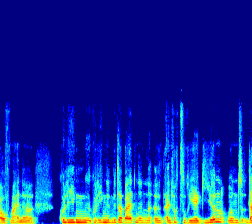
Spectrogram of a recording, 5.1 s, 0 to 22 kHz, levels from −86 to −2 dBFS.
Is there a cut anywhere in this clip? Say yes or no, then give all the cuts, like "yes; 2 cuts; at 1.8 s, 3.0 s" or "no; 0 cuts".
no; 0 cuts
